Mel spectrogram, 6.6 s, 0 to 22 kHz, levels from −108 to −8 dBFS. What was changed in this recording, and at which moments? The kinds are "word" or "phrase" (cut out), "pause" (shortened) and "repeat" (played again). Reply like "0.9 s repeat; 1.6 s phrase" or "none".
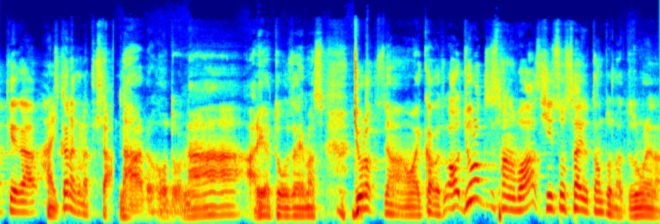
1.1 s phrase

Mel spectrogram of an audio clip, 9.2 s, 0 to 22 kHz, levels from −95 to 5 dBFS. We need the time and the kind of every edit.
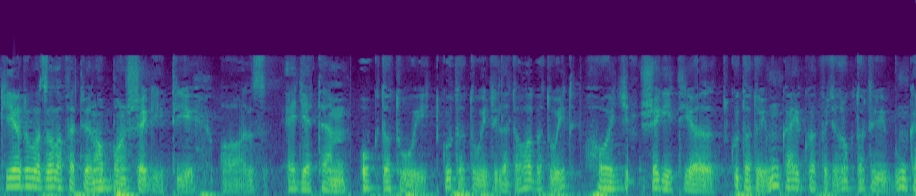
none

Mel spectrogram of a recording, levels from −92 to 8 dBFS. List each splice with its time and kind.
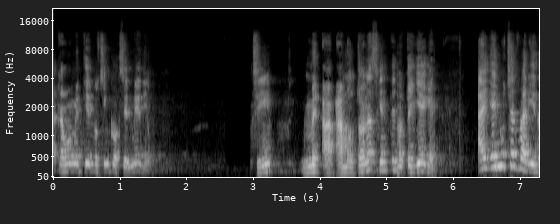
1.0 s word; 5.2 s phrase

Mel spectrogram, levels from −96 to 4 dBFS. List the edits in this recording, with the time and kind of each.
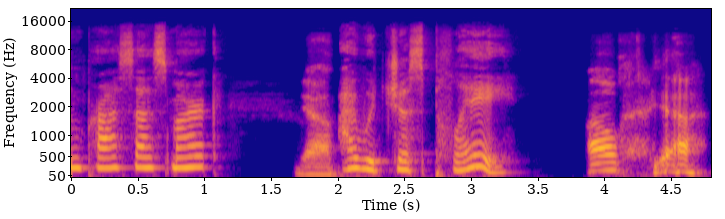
none

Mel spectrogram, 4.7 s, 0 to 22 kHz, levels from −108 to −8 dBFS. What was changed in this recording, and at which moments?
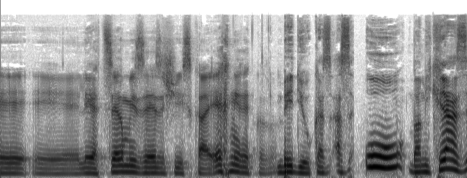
2.5 s word; 3.5 s word

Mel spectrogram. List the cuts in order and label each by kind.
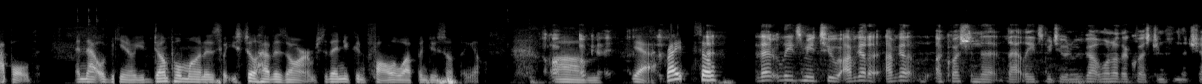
1.1 s word; 2.2 s word; 6.2 s pause; 7.6 s word; 10.0 s word

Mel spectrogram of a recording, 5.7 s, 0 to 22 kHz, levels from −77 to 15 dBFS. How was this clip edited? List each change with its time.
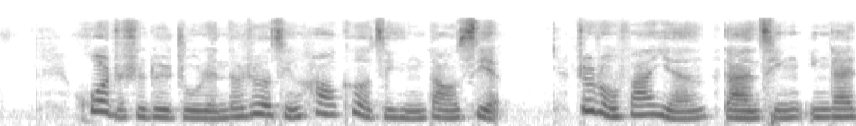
3.8 s pause; 4.8 s pause

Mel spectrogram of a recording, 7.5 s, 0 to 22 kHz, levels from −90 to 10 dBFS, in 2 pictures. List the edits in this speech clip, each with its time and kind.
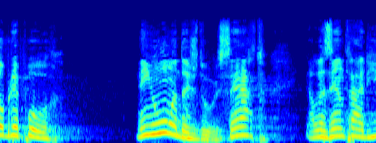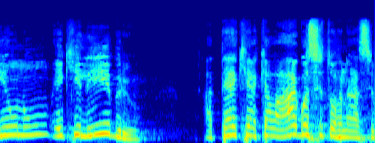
none

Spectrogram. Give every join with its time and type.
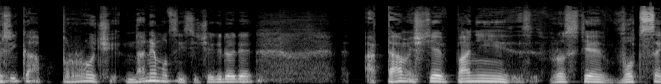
none

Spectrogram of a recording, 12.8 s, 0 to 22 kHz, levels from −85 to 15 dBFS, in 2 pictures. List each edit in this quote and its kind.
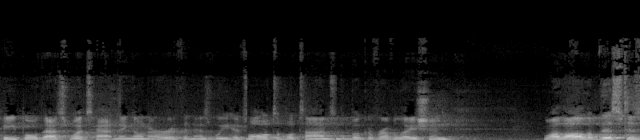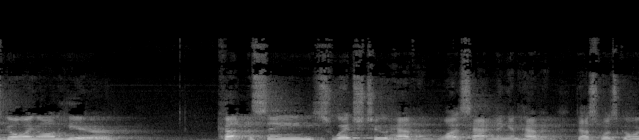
2.5 s word; 3.4 s word; 6.2 s word

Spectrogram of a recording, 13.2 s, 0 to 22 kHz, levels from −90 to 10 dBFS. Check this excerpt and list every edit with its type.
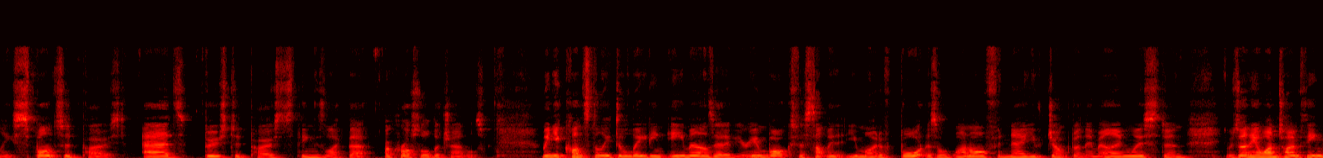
none

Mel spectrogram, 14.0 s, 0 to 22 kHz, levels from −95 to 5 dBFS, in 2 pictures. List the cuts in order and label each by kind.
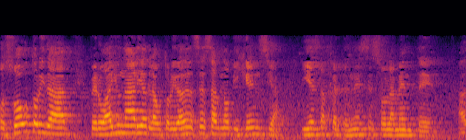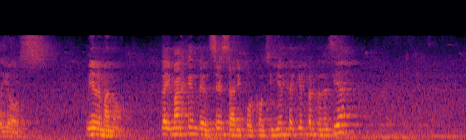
2.2 s phrase; 3.5 s word; 9.4 s phrase

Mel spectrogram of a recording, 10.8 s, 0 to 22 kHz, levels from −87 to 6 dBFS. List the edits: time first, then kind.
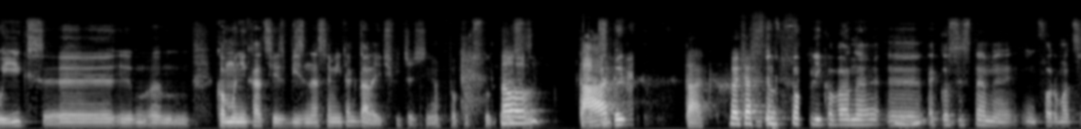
none

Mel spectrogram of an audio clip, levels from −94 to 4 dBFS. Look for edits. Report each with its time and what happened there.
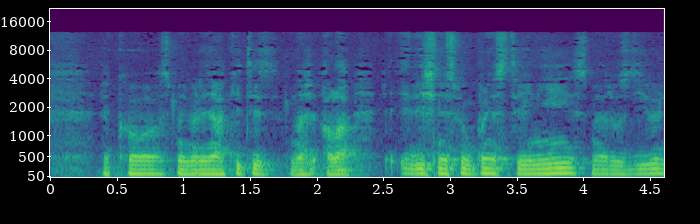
none

